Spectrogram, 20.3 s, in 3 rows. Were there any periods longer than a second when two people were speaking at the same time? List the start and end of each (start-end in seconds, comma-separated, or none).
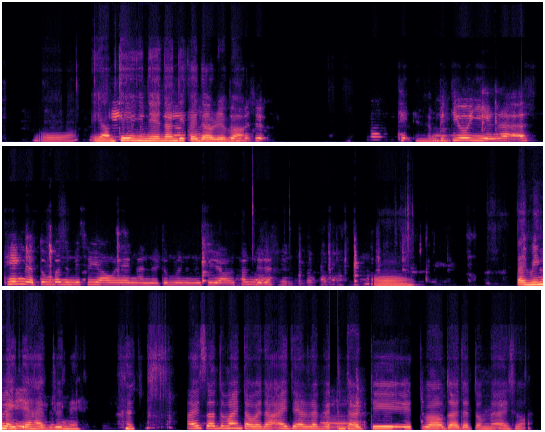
1.3-3.0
